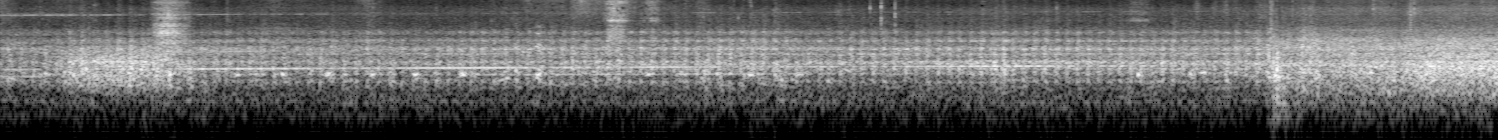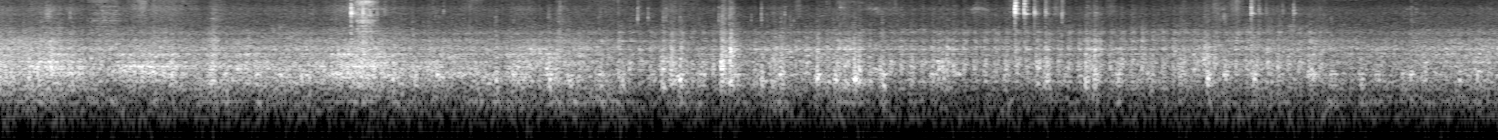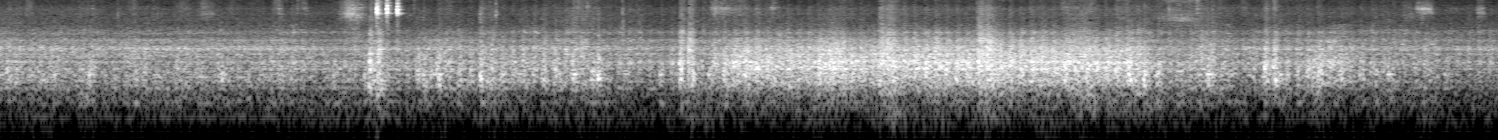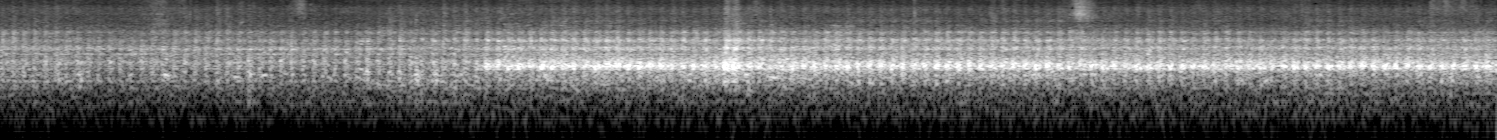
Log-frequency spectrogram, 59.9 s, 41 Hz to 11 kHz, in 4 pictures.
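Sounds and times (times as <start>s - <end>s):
train wheels rumbling on rail: 0.0s - 59.9s
wheels clacking over rail joints: 7.1s - 59.9s.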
